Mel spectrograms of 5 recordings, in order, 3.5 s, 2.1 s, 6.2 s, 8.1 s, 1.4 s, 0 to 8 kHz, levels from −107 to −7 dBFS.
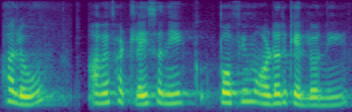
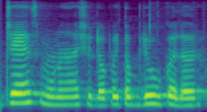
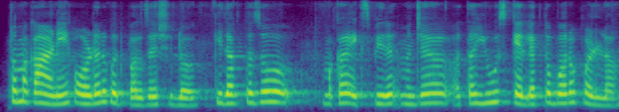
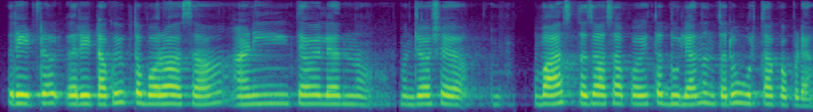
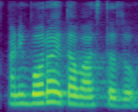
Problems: background sounds at intervals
